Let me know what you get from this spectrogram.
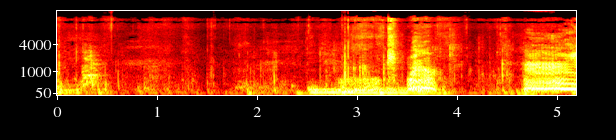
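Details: Dalmatian puppies playing indoors in a small room, with low rumbling growls in the middle and a higher whine near the end, rough-and-tumble scuffling between them, and a person's voice faint in the background.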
